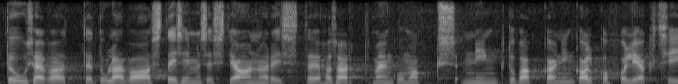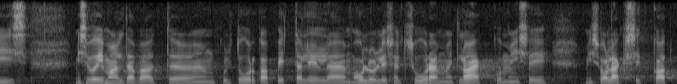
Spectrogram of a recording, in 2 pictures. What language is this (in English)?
Estonian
